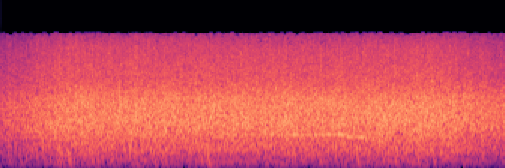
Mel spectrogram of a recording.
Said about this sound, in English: And the applause went up.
